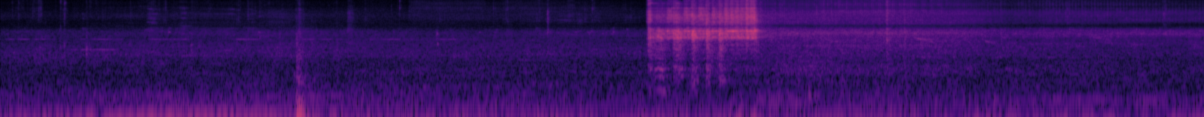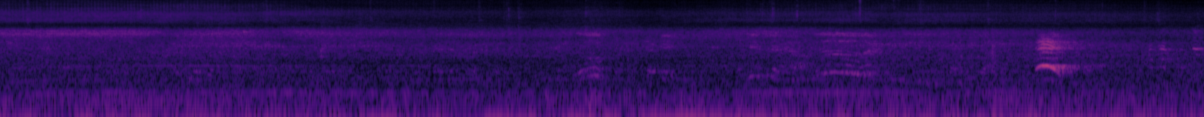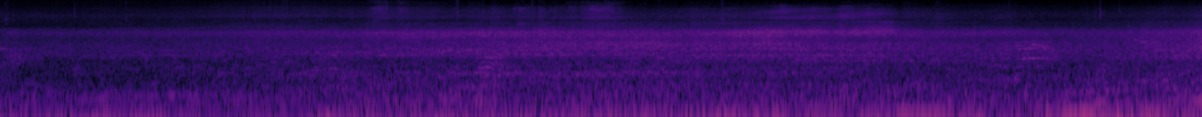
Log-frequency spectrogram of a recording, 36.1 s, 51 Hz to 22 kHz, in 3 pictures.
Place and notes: Xinshan St., Xihu Township - In the square of the temple
In the square of the temple, Traffic sound, sound of the birds
Changhua County, Taiwan, 6 April 2017, 12:45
